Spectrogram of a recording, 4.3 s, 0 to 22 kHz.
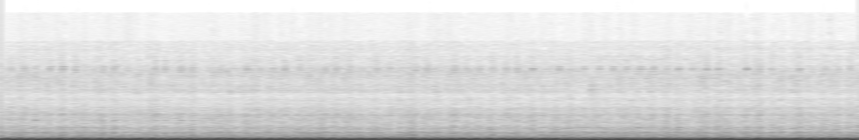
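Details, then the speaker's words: Honda CBR650F inline-four at idle, rider reports stumbling while riding: lumpy uneven beat, cylinder 4 not firing; spark plug or ignition coil on number four to be checked. "สูบที่มีปัญหาก็คือสูบที่4นะครับไม่มีการระเบิดนะสูตรที่4นะสูบที่4ไม่มีการจุนระเบิดนะฮะ"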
